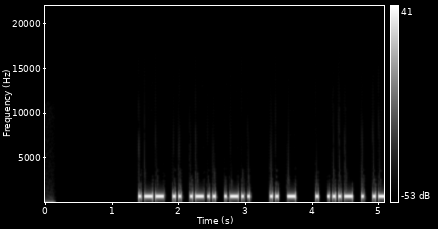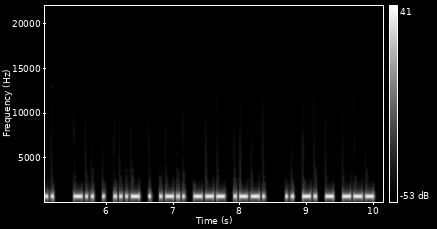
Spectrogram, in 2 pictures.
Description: Morse code, heard as a keyed tone, about 28 wpm, 700 Hz. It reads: WILL IT EVER DEVELOP INTO
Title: Sentences from Top 1000 Words - Review Part 2 - 28wpm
